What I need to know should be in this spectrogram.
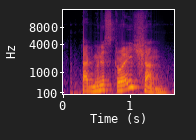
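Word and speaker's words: administration: আই ও এন সন শব্দের শেষে যদি টি আই ও এন থাকে তাহলে সন উচ্চারণ হবে শব্দের শেষে টি আই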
